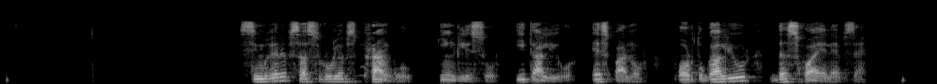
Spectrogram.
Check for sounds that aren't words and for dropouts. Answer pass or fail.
pass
